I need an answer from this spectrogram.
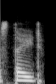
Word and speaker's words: stayed: cho nên chúng ta thêm ed đọc là stayed. Phiên âm ed này sẽ đọc là âm d nha các bạn.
